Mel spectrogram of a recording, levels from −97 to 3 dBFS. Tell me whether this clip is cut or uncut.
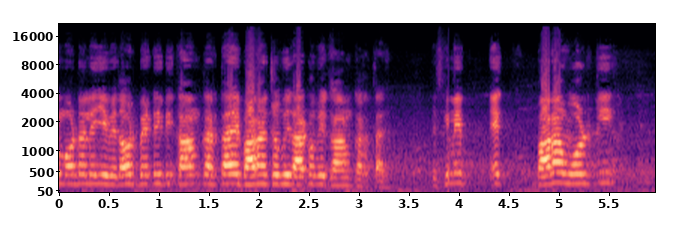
cut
